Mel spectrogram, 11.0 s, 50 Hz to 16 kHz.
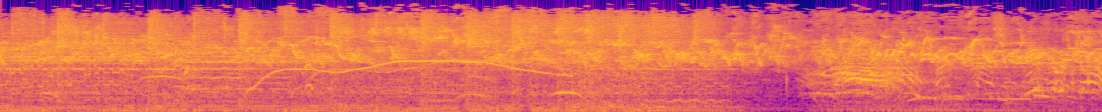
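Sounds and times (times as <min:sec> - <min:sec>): music with low bass: 0:00.0 - 0:07.4
birds chirping and whistling: 0:00.0 - 0:11.0.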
